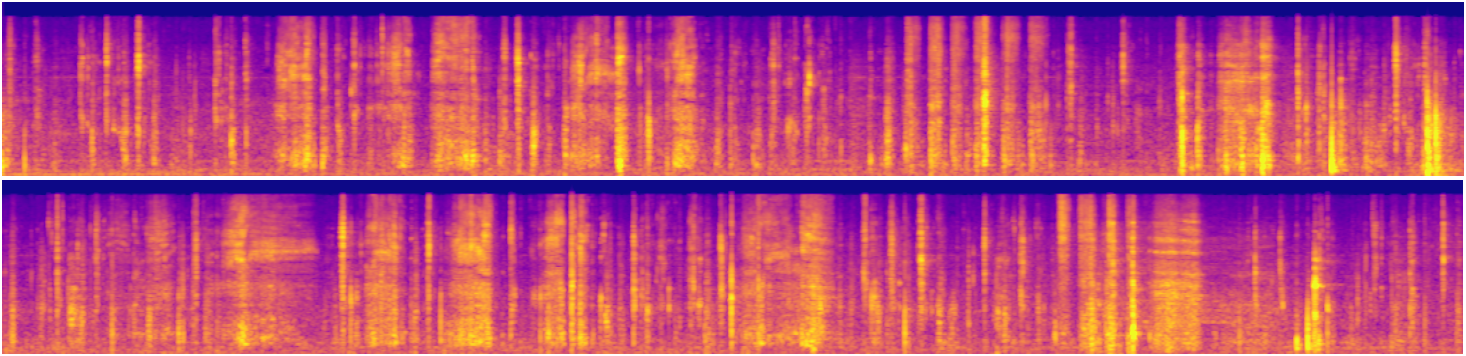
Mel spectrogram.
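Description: Close-miked eating sounds: irregular wet smacks, clicks and small crunches of a mouth chewing bone marrow.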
